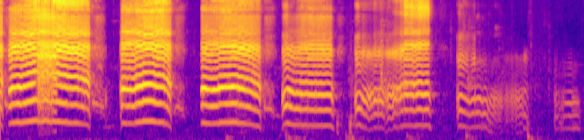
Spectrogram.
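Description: Infant crying: a run of wails, each under a second long with short breaks between, that weaken into faint whimpers about four and a half seconds in.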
